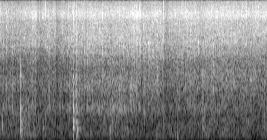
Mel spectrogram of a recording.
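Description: Onions and tomatoes frying in a pan, a steady close sizzle broken by occasional scrapes and clinks of stirring, with no voices.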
